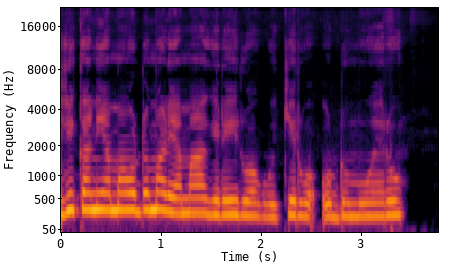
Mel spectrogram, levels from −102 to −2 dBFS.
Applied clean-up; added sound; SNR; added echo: none; none; none; none.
